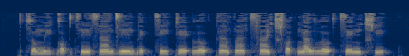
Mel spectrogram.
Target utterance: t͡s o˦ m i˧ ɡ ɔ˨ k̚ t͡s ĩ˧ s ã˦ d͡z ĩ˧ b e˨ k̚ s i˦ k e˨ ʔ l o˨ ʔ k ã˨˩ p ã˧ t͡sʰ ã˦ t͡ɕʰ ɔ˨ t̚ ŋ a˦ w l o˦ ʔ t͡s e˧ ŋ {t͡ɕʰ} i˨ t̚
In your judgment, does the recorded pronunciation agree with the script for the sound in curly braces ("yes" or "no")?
yes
